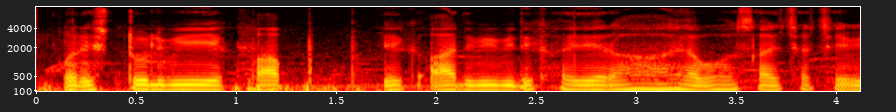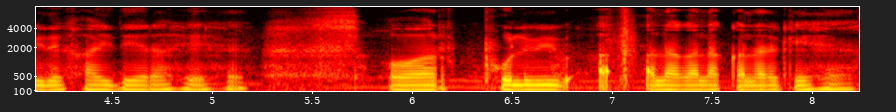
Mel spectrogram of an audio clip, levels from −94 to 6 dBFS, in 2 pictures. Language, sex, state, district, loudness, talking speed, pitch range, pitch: Hindi, male, Chhattisgarh, Rajnandgaon, -28 LUFS, 195 wpm, 115-125 Hz, 120 Hz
